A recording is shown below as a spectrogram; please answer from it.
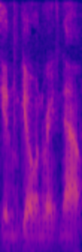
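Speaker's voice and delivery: plain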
